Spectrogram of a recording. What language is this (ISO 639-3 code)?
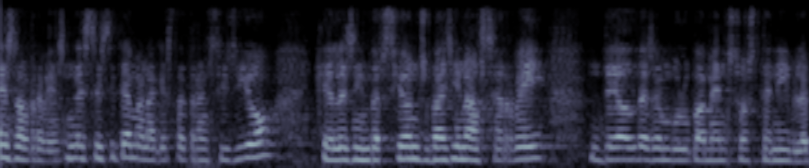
cat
